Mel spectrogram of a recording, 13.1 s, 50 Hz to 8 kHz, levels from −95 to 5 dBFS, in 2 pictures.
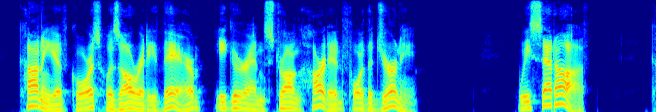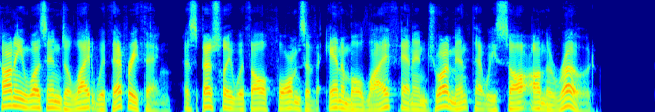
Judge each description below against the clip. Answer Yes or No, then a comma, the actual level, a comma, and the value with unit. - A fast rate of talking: No, average, 170 wpm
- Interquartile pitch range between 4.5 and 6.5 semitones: Yes, average, 4.8 semitones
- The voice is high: No, low, 110 Hz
